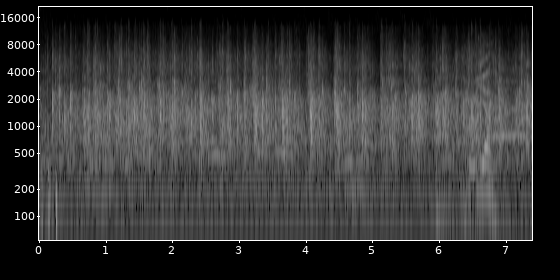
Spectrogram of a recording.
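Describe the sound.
A church audience applauds God during a morning service, a dense wash of clapping that holds at an even level for several seconds, with faint voices and murmurs mixed into it.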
